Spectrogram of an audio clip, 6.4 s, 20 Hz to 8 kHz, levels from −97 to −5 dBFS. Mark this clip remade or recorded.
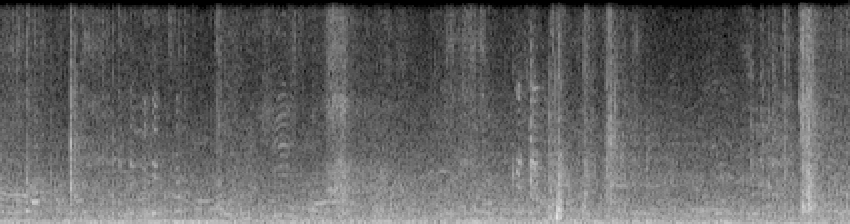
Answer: recorded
